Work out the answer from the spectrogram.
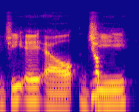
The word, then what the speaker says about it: Gal Gadot: So I'm going to say Galgadote.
